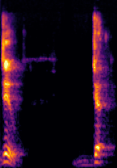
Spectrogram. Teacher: i'm stopping before i get to the u but my lips are already anticipating the production of that vowel and that's what co-articulation is co-articulation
